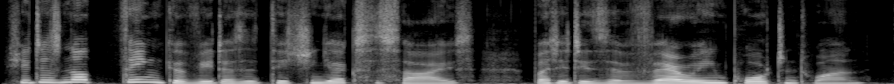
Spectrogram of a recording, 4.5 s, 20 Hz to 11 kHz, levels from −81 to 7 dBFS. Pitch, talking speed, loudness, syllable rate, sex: 215 Hz, 230 wpm, -19 LUFS, 6.2 syllables/s, female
